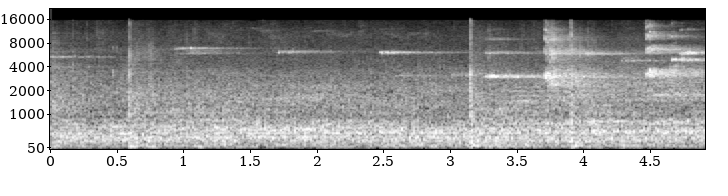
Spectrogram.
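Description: Basketball game on a hardwood gym court: sneakers squeaking in short high chirps, more and more toward the end, with the ball bouncing a couple of times over the echoing hall noise.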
